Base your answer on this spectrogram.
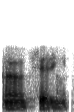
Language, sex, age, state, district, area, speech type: Tamil, male, 60+, Tamil Nadu, Tiruppur, rural, conversation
